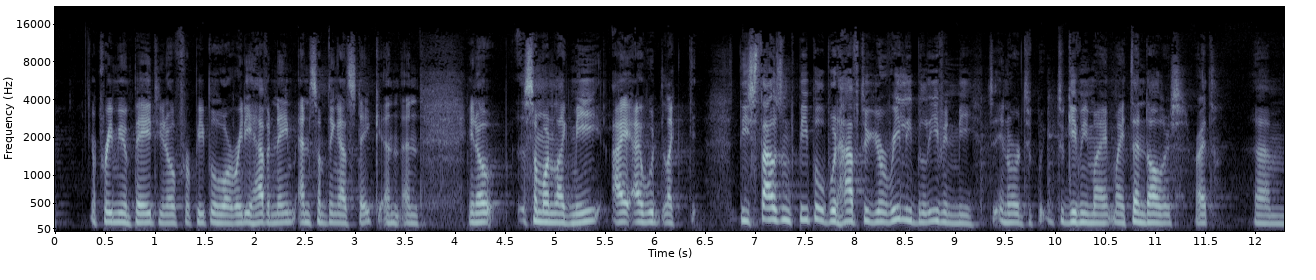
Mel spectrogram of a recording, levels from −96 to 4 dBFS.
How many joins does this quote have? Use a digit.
1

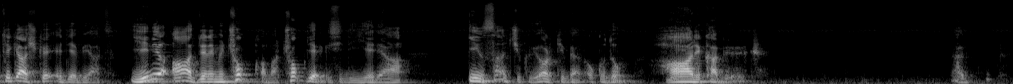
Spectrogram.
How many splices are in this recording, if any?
5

